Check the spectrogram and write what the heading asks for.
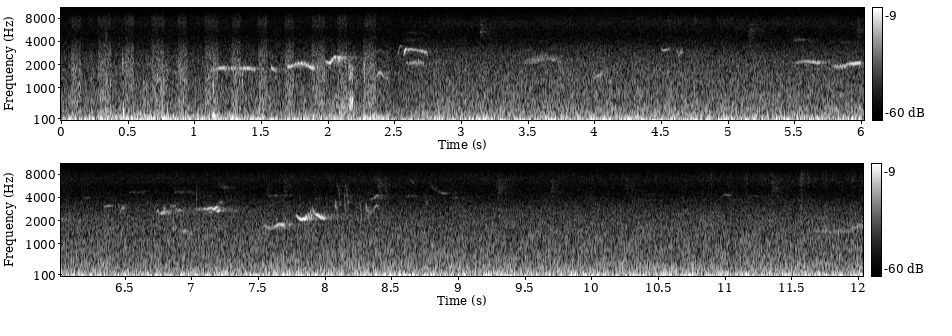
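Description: Woodland background on a trail camera's microphone: a steady low noise with scattered short bird chirps and calls, and a faint fast ticking that stops about two seconds in.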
